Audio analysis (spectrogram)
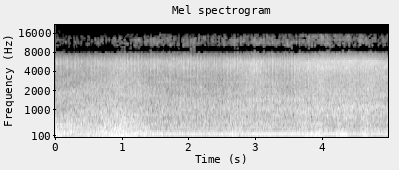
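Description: A Suzuki Mehran petrol engine idles close by with a steady, loud, even hum running on a carburettor being emptied of fuel, holding constant throughout with no talk.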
